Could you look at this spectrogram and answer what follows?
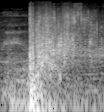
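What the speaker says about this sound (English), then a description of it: "It's kind of the wrong noise for smashing a tent, if you ask me" An in-game tent being smashed in Project Zomboid makes one sudden loud crash-like impact, with a heavy thud and a broadband burst that trails off into a fading rumble.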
